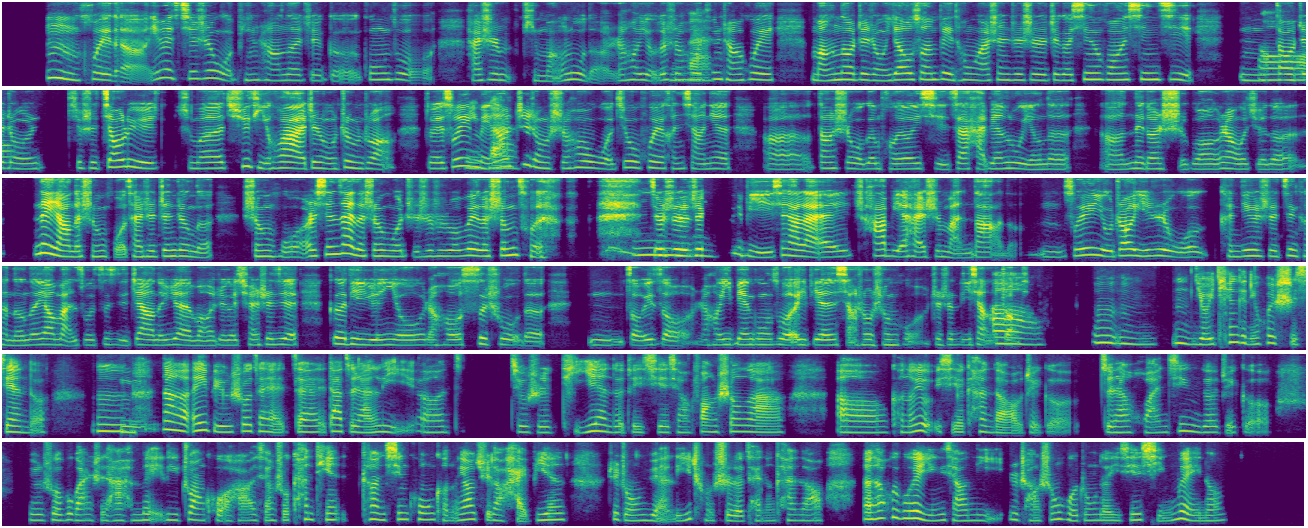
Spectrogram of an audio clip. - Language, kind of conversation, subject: Chinese, podcast, 大自然曾经教会过你哪些重要的人生道理？
- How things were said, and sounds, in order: stressed: "那样"; laughing while speaking: "生存"; laugh; other background noise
